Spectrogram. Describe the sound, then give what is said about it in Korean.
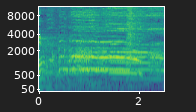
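A rooster crows in one long, loud, drawn-out call lasting a couple of seconds, with faint chicken clucking underneath, at a hometown family house, without any talking. “지붕을 쳐다보던 닭 몇 마리는 내 모습에 어떻게? 그냥 기절했다니까.”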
